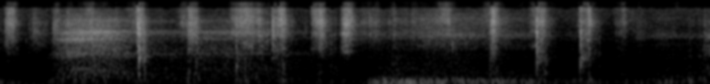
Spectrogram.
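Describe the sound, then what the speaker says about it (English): Tarot cards handled on a table, with a quiet sequence of soft flicks and slaps as a card is turned over, close and faint. "Open up this Broom card"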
